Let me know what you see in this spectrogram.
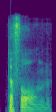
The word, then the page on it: perform: British English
